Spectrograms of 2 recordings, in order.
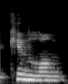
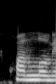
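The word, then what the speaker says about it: Qianlong: the court of the kin long kin long Emperor excuse Chinese friends for the bad pronunciation Quan long Emperor who was a very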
